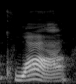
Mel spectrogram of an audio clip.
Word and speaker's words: Kwa: John Kwa. Actually, this word, in Polish, I would say it like kwa, and it's like quack in English. It's like the sound of ducks.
